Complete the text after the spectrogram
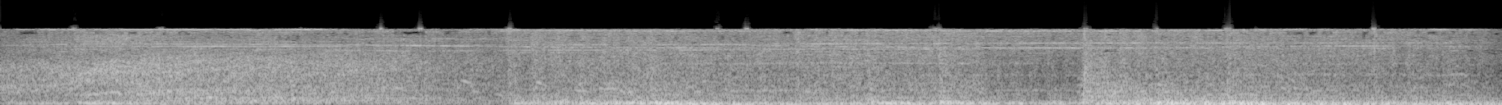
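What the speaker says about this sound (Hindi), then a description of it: "अनंत आकाश में गरजते फाइटर जेट्स" Indian Air Force fighter jets roar during an exercise near the China border, a loud, sustained broadband jet rumble that swells and shifts in intensity as they pass.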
